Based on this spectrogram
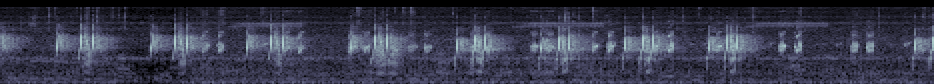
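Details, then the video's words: Quail lure recording from Mianwali, Pakistan, played for quail hunting: clear, high, sharp three-note calls repeated in bursts, with softer buzzy notes between them, over a quiet background. "batair ki awaz"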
